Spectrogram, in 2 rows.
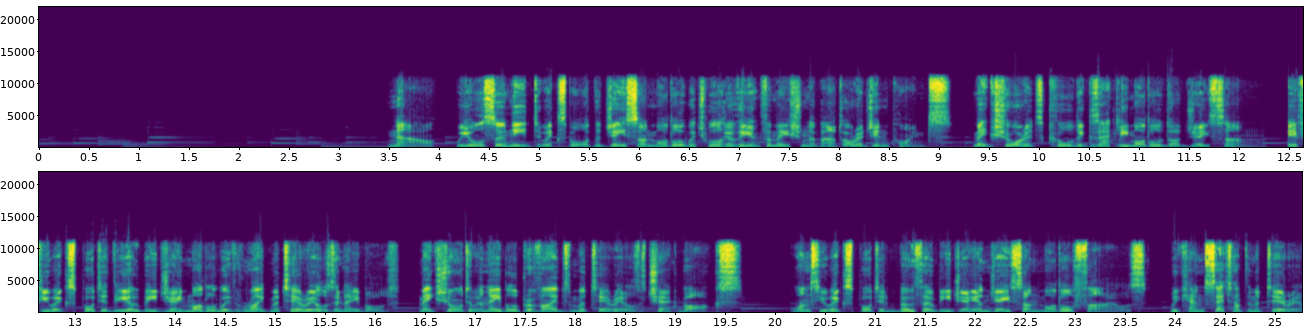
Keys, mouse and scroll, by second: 3.3 middle click, 5.1-7.2 drag, 18.6-19.4 middle drag, 19.9 middle click.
